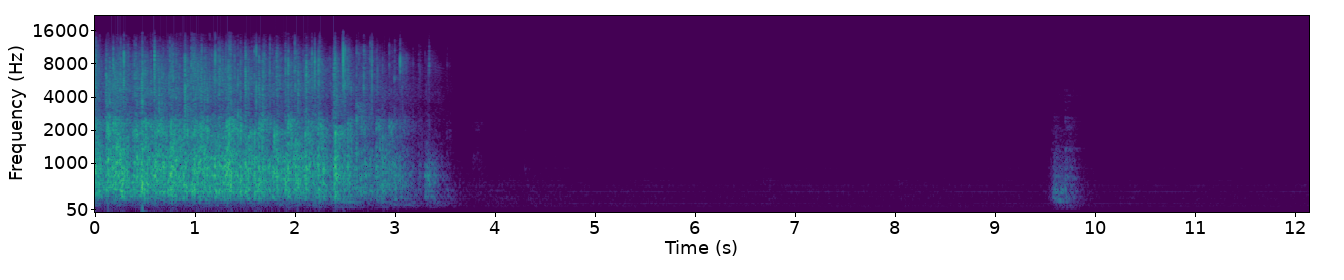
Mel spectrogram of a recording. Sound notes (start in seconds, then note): 0.0 applause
